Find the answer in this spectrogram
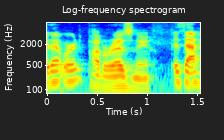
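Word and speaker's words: Poberezny: Paparesny. Is that how it's pronounced?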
